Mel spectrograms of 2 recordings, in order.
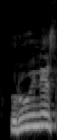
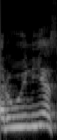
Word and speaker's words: ruinous: तो या तो आप इसे रूइनस पढ़िए या रूइनियस पढ़िए, रूइनियस कुछ भी पढ़ सकते हैं, दोनों प्रोनाउंसिएशन इसका सही है, ठीक है।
